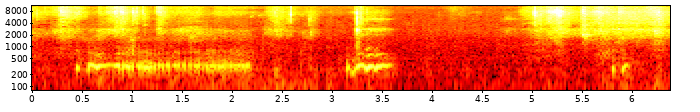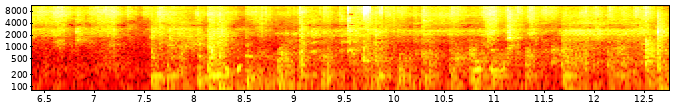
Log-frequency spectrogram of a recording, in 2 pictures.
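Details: 13-day-old Weimaraner puppies at sleep time give soft, drawn-out whimpers, followed by rustling and shuffling noises.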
